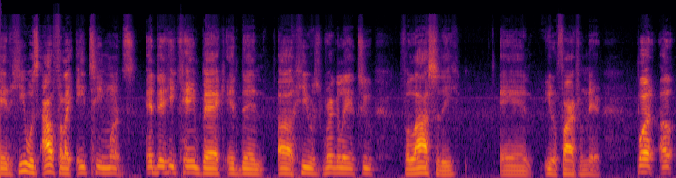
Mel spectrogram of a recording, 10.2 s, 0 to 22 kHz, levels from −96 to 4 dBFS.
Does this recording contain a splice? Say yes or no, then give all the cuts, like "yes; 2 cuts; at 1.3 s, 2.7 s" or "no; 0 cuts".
yes; 2 cuts; at 2.1 s, 8.0 s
